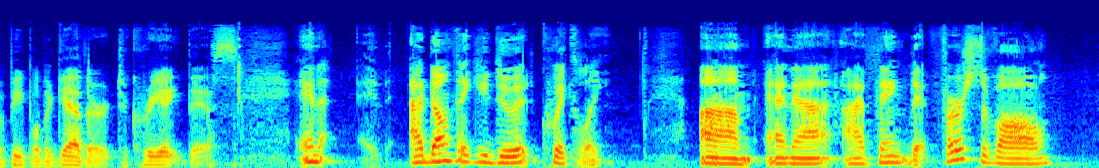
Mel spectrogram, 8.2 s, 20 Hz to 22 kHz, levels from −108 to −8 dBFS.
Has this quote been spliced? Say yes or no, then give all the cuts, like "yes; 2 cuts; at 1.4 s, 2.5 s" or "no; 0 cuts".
no; 0 cuts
